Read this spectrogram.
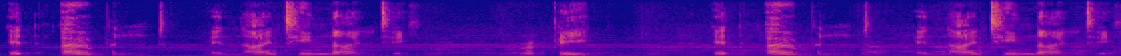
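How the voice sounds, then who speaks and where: A man hosting an English lesson in clear, teacherly scripted narration, slowing down for examples. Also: mid-range voice, huge pitch swings, soft background music. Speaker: lesson host.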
